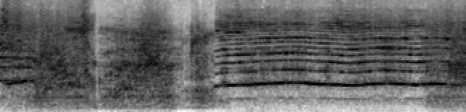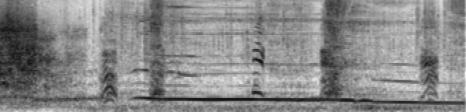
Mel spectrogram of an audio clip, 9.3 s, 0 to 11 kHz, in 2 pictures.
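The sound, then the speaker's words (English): The Devil Dog in a 1970s TV movie, shown in its true form, lets out two long, loud howls, the first high and wavering, the second deeper and drawn out, over a dense, rumbling background of growls and noise. “He shows up at Cliff Barnes' house where, for the first time in this movie, we get to see the Devil Dog in its true form.”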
